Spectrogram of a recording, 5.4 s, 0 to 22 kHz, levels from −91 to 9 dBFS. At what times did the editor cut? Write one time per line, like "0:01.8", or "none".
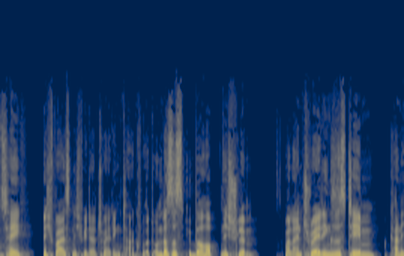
none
